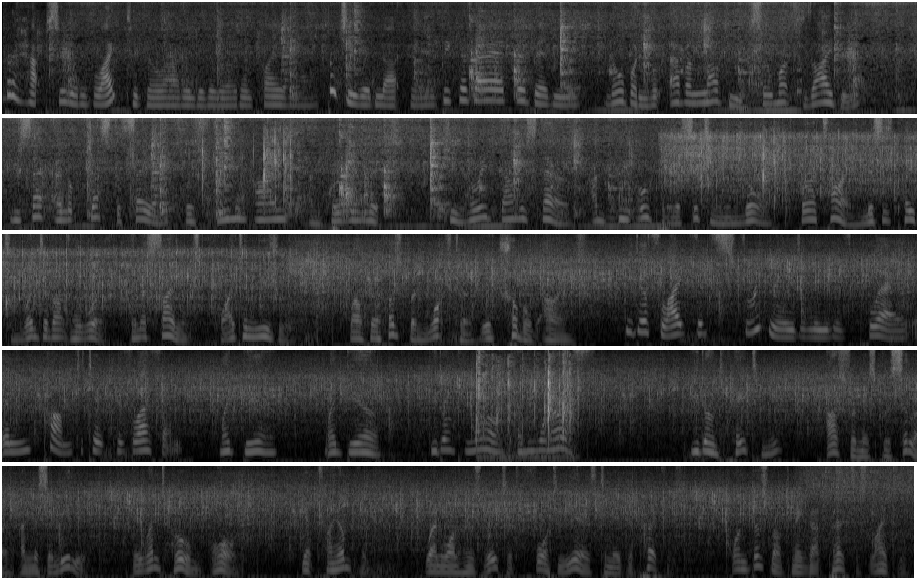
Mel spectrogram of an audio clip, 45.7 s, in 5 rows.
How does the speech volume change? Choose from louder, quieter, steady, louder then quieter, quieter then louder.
quieter.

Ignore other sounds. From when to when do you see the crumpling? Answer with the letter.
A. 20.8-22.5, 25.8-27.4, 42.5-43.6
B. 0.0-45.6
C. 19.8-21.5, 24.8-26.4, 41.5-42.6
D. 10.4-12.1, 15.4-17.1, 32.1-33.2
D.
